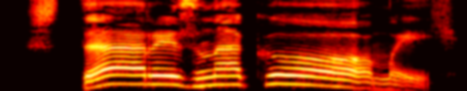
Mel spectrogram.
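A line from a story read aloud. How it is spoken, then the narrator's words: Drawling man. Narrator (Russian): протянул человек в кожанке, узнав Прохора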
